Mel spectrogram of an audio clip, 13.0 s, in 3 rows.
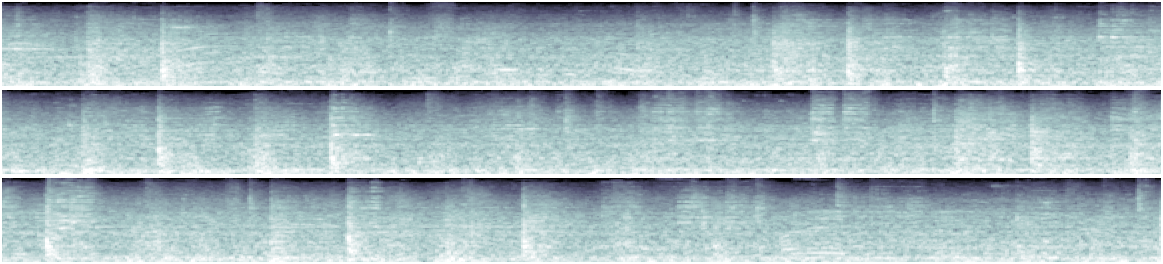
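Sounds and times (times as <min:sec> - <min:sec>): train low rumble: 0:00.0 - 0:13.0
wheels clunking over rail joints: 0:02.7 - 0:13.0.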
